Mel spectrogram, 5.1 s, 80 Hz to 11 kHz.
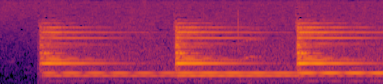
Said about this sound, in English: The clock of the village church was striking 9 as I passed through the lodge gates.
